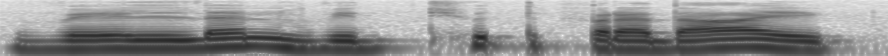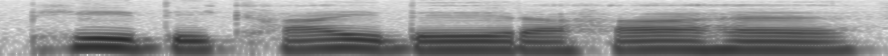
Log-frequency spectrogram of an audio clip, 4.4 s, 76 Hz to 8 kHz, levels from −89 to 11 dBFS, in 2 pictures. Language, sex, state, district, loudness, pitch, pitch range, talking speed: Hindi, male, Jharkhand, Ranchi, -16 LUFS, 140 Hz, 130-150 Hz, 120 wpm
